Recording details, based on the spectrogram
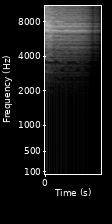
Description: OpHat (Short-4).wav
